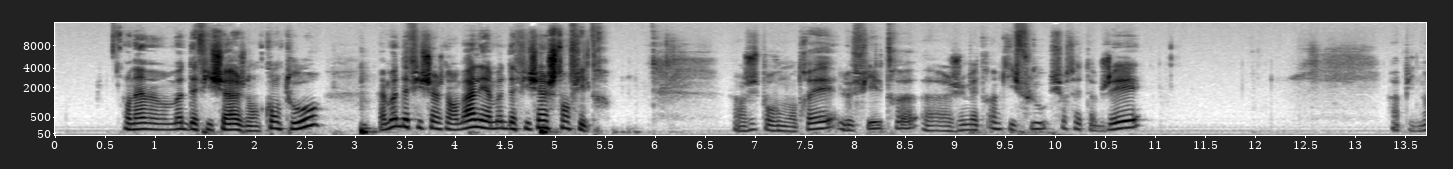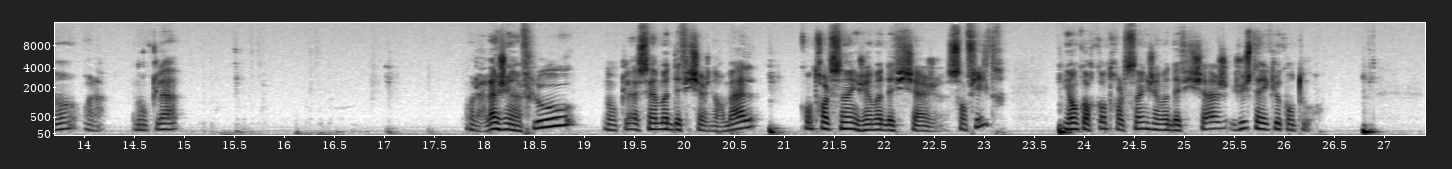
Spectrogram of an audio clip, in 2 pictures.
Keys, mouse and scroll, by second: 0.0 ctrl+KP_5, 1.6 ctrl+KP_5, 3.4 ctrl+KP_5, 4.1 ctrl+KP_Subtract, 5.7 click, 6.3-7.7 drag, 8.2 ctrl+shift+f, 10.5 click, 12.0 click, 13.7 click, 14.1 F1, 14.2 click, 14.8 ctrl+click, 15.6 ctrl+KP_5, 19.4 ctrl+KP_5, 22.3 ctrl+KP_5, 25.3 ctrl+KP_5.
